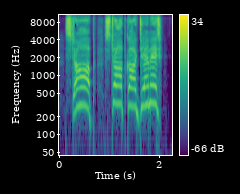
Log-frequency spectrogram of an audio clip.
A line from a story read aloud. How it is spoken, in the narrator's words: he yelled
